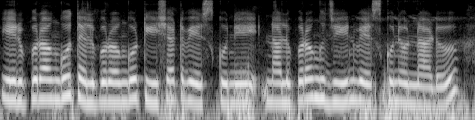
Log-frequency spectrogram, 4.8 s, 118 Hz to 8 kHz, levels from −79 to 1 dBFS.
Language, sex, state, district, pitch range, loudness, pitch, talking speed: Telugu, female, Telangana, Hyderabad, 215-240 Hz, -13 LUFS, 220 Hz, 150 wpm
